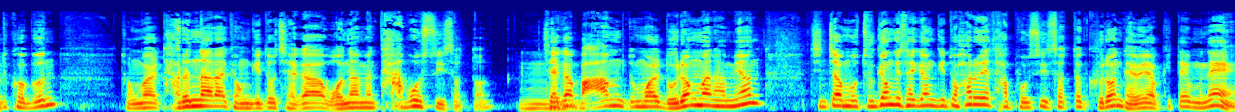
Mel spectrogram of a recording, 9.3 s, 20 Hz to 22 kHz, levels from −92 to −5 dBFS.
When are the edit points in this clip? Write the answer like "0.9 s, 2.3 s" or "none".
3.8 s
